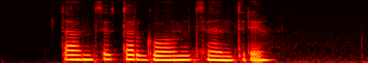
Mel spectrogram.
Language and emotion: Russian, neutral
